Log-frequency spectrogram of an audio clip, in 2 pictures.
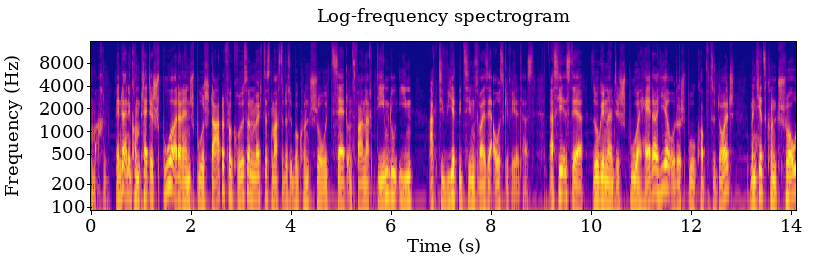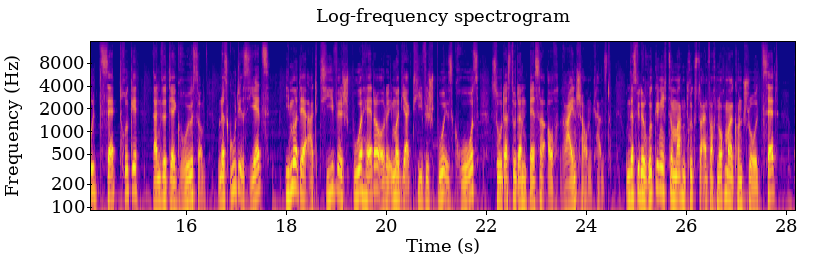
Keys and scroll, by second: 14.3 ctrl+z, 18.1 Down, 27.5 ctrl+z.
